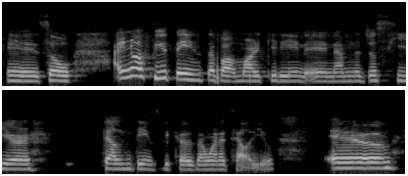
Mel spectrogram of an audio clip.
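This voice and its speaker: A woman's voice: lowish voice, measured pace, smooth, dull audio. Woman with a Colombian accent teaching. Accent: Colombian, from Medellín. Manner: friendly, explanatory, with frequent fillers and restarts. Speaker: marketing teacher and host. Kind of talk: live online workshop presentation.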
